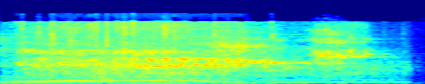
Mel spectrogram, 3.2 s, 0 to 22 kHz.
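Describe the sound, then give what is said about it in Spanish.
A school bus driven by Otto skids to a stop with a sustained tire screech and low engine rumble, loud, lasting about three seconds before cutting off. “Tengo 100 años y conduzco un autobús escolar.”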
